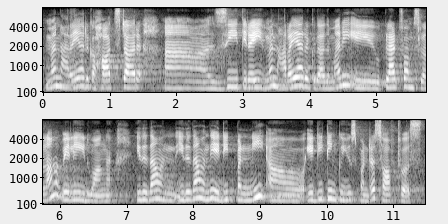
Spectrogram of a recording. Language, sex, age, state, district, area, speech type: Tamil, female, 18-30, Tamil Nadu, Tiruchirappalli, rural, spontaneous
